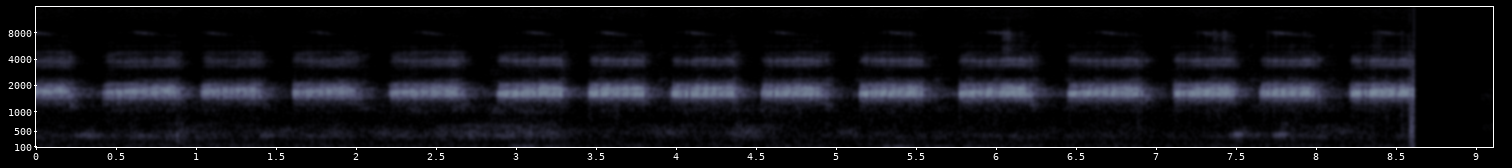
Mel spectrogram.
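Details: Polish natterjack toad, described as the country's least-known toad, giving a series of short, even, rattling trills about half a second each, closely repeated; the sound cuts off abruptly near the end.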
